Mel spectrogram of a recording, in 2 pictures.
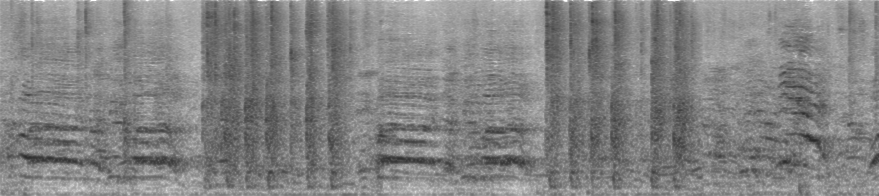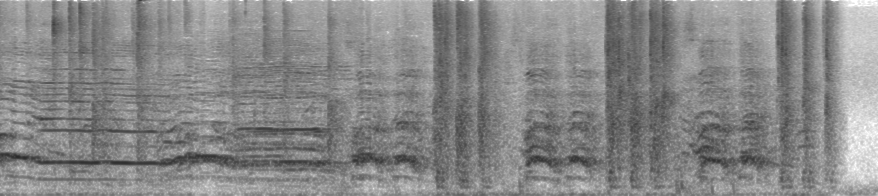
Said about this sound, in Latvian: Jā, nu tālāk dzirdējām, kā Jūrmālas Spartaka līdzstāja grupa atbalstīja komandu Daugavas stadionā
